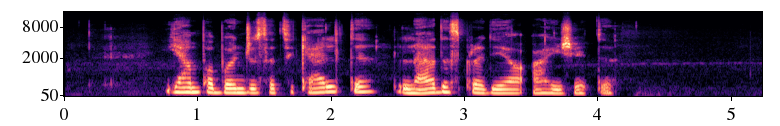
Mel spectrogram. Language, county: Lithuanian, Alytus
